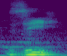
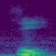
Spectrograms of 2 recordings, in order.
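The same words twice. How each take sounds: First: It is said the American way. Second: It is said the American way.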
